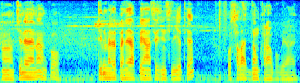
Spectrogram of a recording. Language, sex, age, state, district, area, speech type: Hindi, male, 18-30, Uttar Pradesh, Mirzapur, rural, spontaneous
